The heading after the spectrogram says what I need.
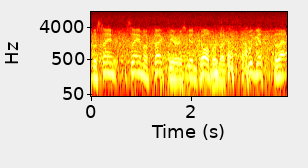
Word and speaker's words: Ginkoba: How's that pronounced? Ginkoba.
